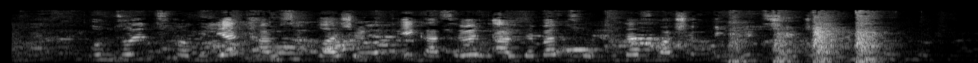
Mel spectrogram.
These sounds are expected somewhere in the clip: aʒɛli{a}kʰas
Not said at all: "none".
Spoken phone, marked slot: i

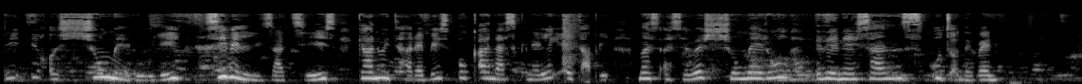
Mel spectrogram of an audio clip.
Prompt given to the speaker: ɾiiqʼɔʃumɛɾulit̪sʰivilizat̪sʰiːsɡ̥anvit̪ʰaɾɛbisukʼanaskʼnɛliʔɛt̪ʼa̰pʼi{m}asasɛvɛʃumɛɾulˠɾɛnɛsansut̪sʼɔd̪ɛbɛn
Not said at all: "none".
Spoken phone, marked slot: m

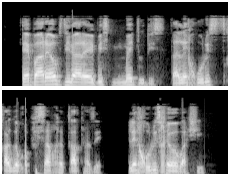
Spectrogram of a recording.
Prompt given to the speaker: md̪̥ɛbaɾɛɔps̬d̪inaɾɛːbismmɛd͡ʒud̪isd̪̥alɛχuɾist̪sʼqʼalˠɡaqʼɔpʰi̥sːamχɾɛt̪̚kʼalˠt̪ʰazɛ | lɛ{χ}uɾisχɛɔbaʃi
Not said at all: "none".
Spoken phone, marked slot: χ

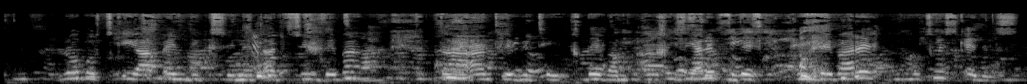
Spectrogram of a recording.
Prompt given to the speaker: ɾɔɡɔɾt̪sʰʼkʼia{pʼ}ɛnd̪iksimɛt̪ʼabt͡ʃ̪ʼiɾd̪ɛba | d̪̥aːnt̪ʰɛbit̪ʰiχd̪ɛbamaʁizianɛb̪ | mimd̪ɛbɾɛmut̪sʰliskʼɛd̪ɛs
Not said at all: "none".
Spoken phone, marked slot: pʼ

